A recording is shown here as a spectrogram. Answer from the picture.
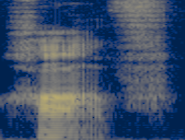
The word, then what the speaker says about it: half: Буква L здесь снимая, и A читается звуком A, поэтому half. Коробка – box, box, а начальник – bus, bus.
